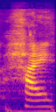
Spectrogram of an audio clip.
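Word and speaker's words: hej: hi in Danish yeah we have hi which is h e j whoa see I didn't know that Nikki did you know that basically it's basically pronounced in the same way as hi whoa all right what's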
